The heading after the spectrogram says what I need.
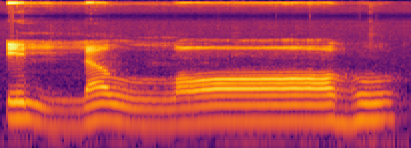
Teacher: اللہ کے نام کو موٹا کریں گے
